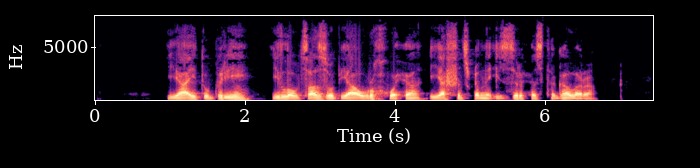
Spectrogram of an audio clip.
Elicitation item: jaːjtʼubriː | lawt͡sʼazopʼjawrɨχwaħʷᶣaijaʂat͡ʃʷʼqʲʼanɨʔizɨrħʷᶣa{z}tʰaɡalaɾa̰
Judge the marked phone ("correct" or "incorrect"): correct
